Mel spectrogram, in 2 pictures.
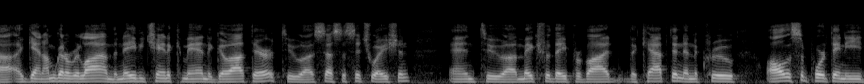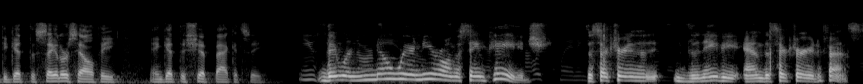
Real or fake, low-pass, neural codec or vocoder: real; 7.2 kHz; none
